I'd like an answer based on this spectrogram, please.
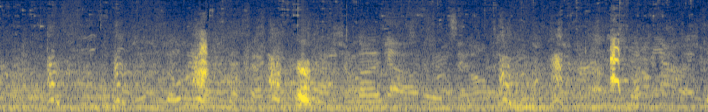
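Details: Shiba Inu, an eight-month-old female, playing with a much larger dog at a dog park; soft yips and whiny barks come in irregular bursts, several louder ones, over steady background chatter from people.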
